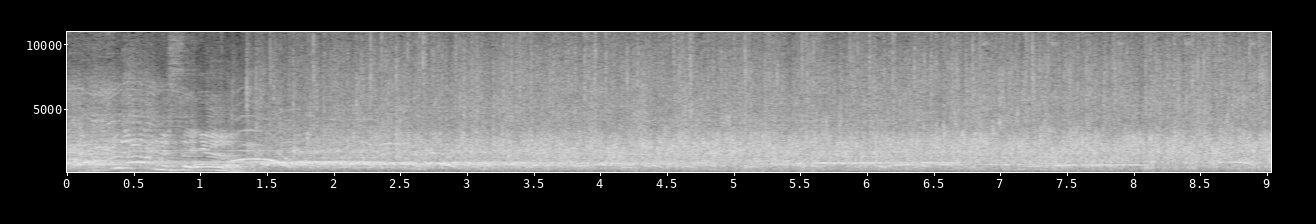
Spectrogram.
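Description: A church congregation applauds loudly and continuously, close and dense, with some voices and cheers mixed into the clapping.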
